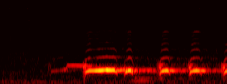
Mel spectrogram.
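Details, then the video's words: Bangkok zebra dove singing eagerly, a lure recording: a short rising note leads into a loud held coo, followed by three quick clipped coos. "Perkutut bangkok gacor suara cocok untuk pancingan"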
